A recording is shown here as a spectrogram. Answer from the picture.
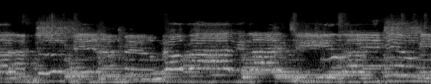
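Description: A group of women singing a gospel song together into microphones, several voices in harmony.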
